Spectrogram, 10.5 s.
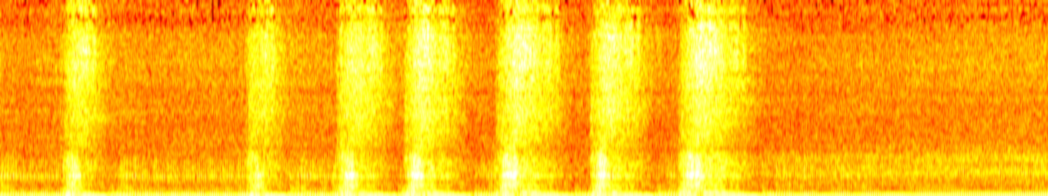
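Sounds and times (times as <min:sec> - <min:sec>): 
Suzuki GSX-S1000 motorcycle original exhaust system: 0:00.0 - 0:10.4.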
